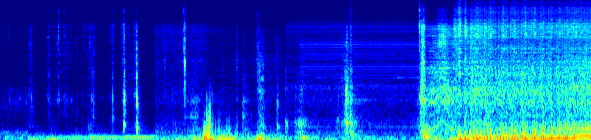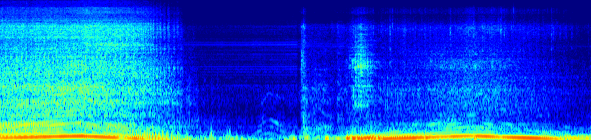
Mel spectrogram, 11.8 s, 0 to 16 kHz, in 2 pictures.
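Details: 1982 Dodge Charger 2.2, unregistered since 1990, dead cold: fires after a few cranking clicks, immediately revs to about 4000 rpm and falls back twice instead of settling, radiator fan switching on; cause unknown.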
